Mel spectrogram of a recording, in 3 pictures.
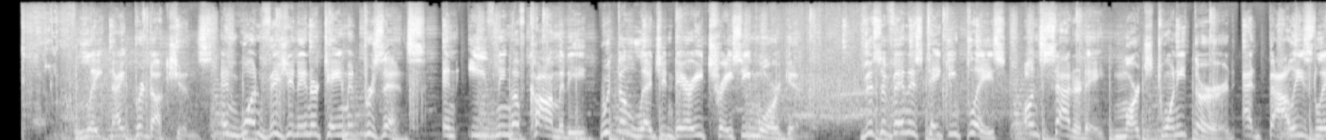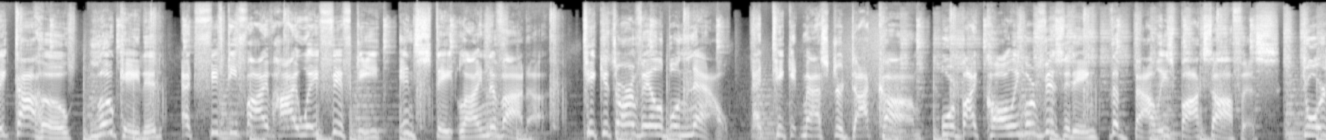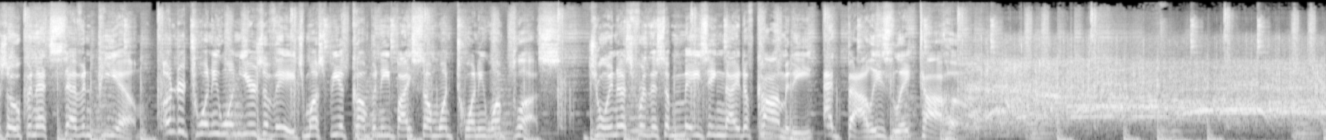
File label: Promo Ad; Tracy Morgan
